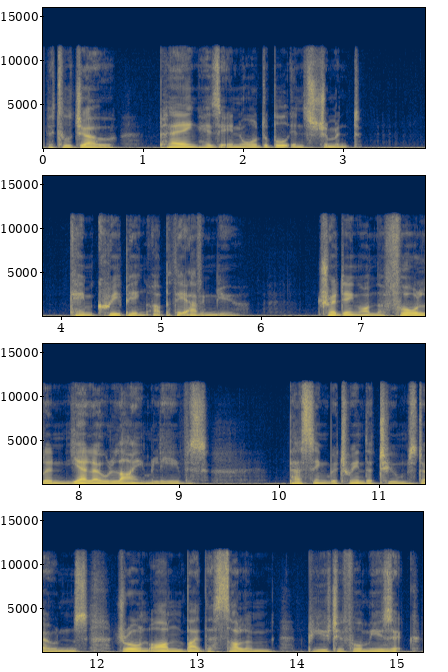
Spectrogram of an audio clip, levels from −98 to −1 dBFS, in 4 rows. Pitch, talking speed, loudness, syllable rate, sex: 95 Hz, 115 wpm, -21 LUFS, 4.3 syllables/s, male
